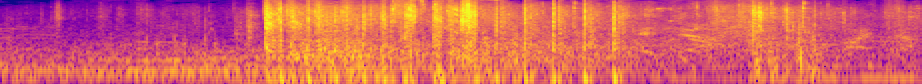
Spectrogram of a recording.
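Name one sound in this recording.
A rifle fires a burst of rapid shots.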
